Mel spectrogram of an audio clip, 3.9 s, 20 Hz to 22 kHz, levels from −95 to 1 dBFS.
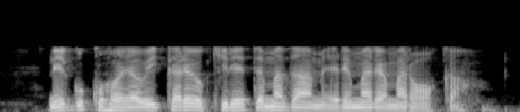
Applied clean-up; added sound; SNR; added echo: none; none; none; none.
